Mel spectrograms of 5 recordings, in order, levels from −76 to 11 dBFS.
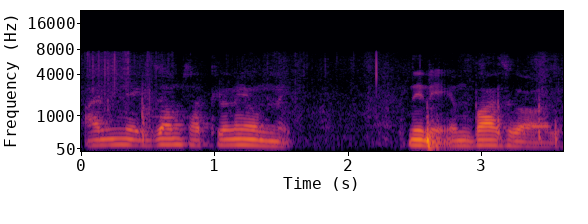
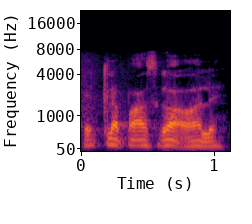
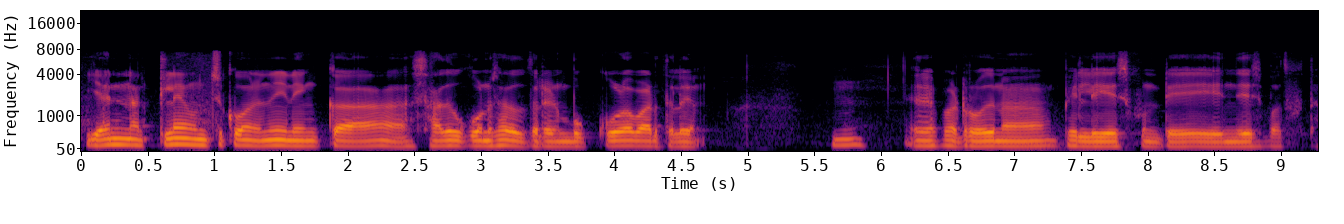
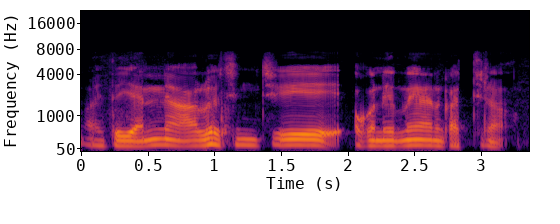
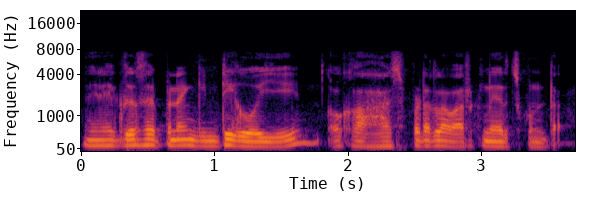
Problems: background sounds at intervals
